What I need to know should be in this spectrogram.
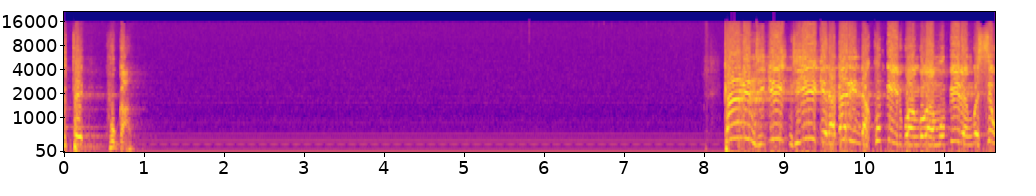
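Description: A man preaches loudly and with animation through a microphone.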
